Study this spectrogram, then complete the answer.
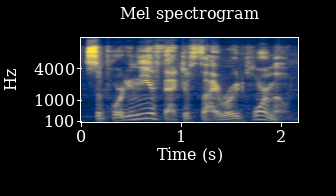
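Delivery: ordinary talk, nothing marked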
